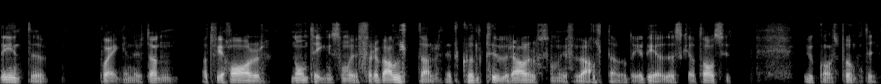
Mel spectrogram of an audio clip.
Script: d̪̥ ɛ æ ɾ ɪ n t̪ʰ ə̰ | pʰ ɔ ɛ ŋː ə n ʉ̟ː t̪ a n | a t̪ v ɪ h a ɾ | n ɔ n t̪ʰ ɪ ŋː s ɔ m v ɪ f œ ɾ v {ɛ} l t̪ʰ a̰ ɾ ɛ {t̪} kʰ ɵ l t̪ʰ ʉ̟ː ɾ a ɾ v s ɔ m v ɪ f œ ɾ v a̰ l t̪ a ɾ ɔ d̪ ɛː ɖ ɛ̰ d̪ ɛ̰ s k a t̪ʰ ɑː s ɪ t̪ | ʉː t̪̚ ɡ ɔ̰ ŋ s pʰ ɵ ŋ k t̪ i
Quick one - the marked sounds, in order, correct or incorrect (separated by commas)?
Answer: incorrect, correct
